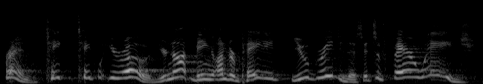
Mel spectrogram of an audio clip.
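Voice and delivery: high, gentle master reassuring the grumblers; master's voice. Acted.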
